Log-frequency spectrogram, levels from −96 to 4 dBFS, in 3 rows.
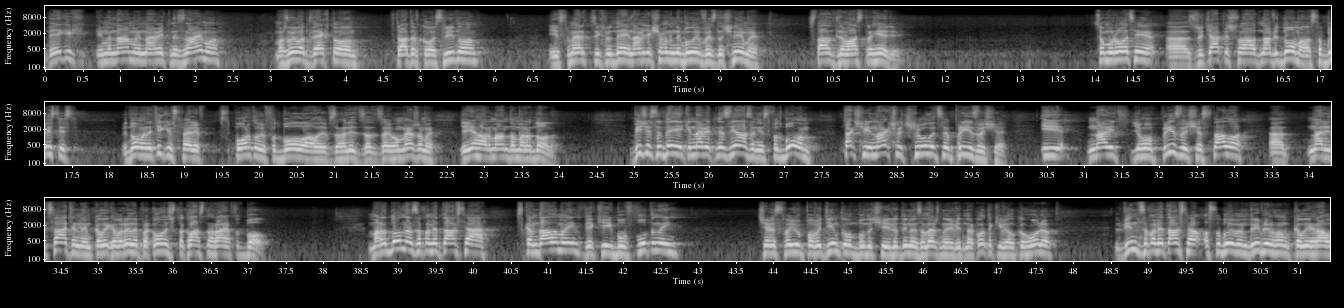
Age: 20-39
